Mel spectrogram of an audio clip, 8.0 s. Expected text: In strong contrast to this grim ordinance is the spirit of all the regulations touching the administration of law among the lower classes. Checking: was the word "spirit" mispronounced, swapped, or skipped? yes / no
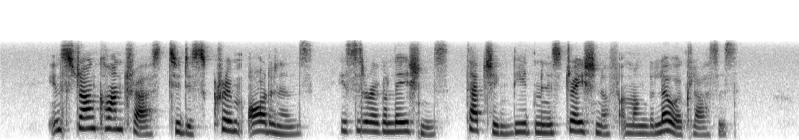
yes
